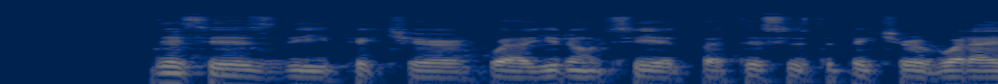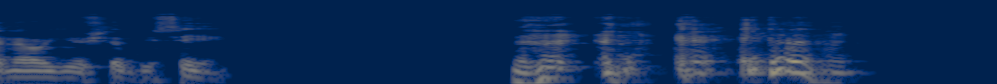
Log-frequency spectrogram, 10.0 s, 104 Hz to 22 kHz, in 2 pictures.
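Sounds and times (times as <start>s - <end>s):
speech: 0.8s - 6.2s, 7.6s - 9.4s
person clearing throat: 7.6s - 9.3s
person coughing: 7.6s - 9.3s.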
